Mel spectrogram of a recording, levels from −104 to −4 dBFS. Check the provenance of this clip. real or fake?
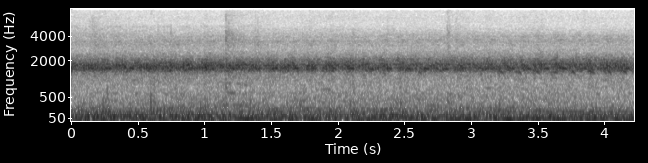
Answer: real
